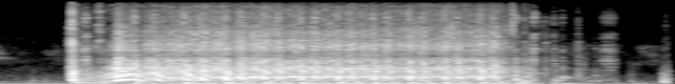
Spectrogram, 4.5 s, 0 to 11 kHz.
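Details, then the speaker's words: MTD Gold garden tractor with a 26 hp Briggs & Stratton engine, left sitting, spark confirmed: it catches and runs rough on gas poured down the carburettor, then dies. No fuel reaches the carb although the fuel pump works, and the fuel shutoff solenoid is suspected. No fuel delivery to carburettor. "We got fire. Kind of seems like we don't have fuel getting to the carb."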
